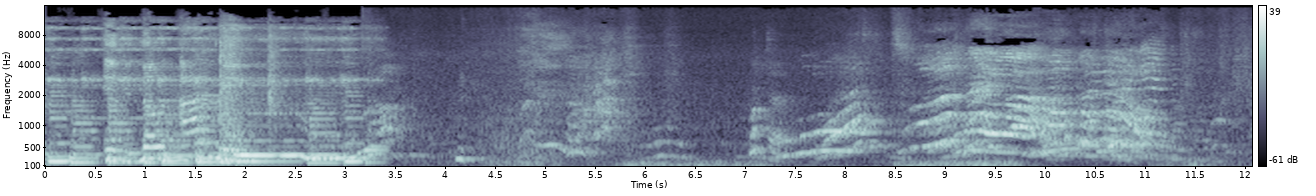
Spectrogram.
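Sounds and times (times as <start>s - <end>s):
children talking and calling out: 4.7s - 12.0s.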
